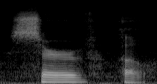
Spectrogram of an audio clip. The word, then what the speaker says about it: servo: Servo, pronounced serve-o.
